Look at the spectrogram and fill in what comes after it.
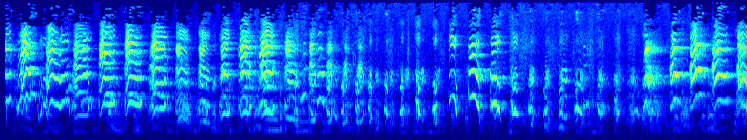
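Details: Three-week-old Springer Spaniel puppies playing together in their whelping box, a busy overlapping chorus of high squeaky yelps and whines, several rapid calls each second with upward and downward pitch bends.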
